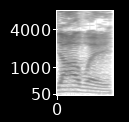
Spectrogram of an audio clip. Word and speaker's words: Yahweh: In Hebrew, it didn't have vowels, so it would be really hard to pronounce. But it's the name Yahweh.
